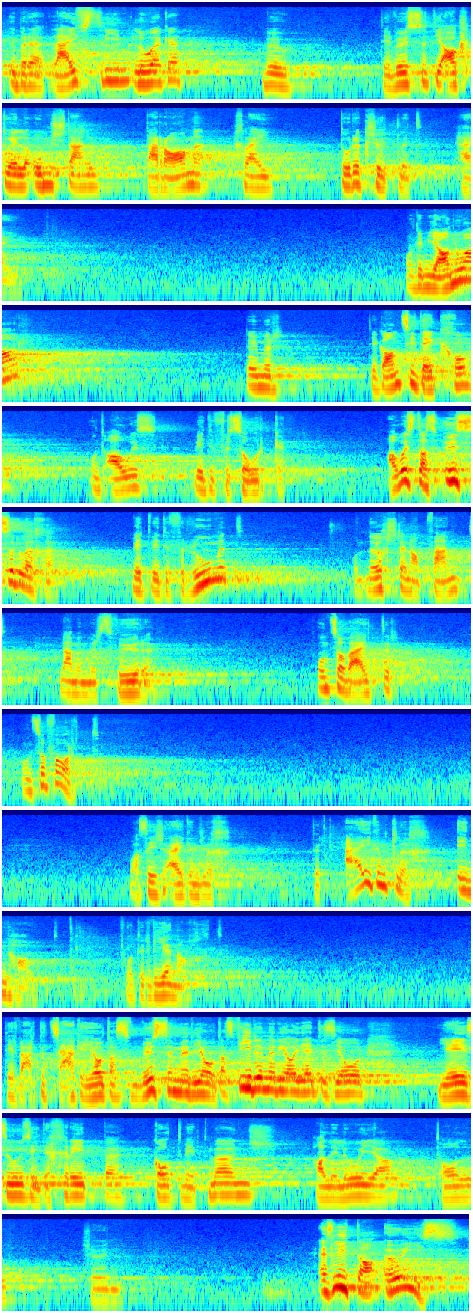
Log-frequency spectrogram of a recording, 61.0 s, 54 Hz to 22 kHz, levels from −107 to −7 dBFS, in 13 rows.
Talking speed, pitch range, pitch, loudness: 80 wpm, 125-155 Hz, 135 Hz, -27 LUFS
